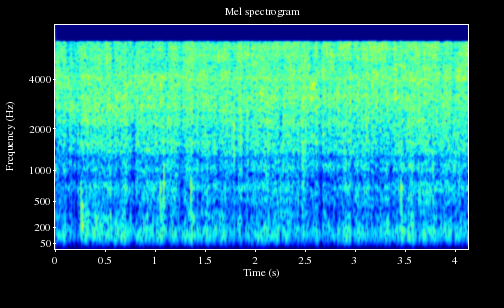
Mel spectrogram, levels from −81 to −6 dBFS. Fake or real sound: real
